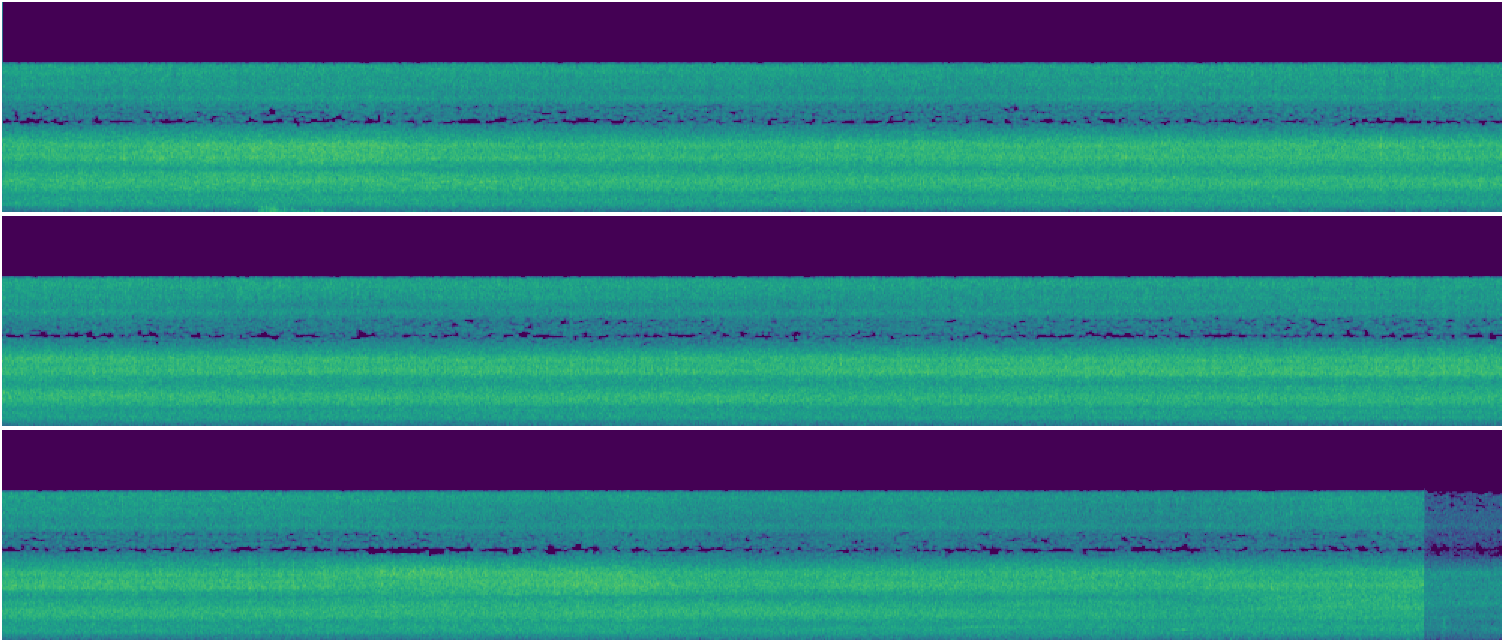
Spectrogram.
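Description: Small waterfall pouring over moss-covered rock, a steady rush of splashing water. A brief thump about two seconds in. The water sound cuts off suddenly near the end.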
